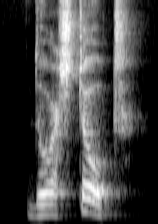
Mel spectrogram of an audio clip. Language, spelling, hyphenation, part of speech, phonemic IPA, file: Dutch, doorstoot, door‧stoot, noun, /ˈdoːr.stoːt/, Nl-doorstoot.ogg
- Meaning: an act of pushing on, of pressing on; a continued advance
